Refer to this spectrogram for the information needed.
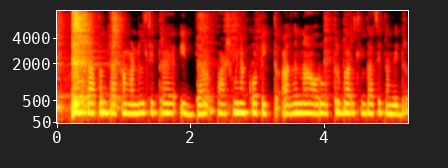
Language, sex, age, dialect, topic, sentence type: Kannada, female, 41-45, Central, agriculture, statement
